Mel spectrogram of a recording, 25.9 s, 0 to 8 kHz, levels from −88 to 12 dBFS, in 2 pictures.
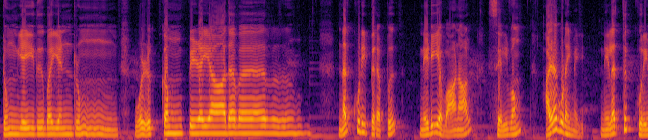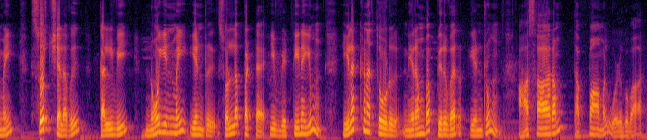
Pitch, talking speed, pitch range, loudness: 130 Hz, 55 wpm, 110-150 Hz, -12 LUFS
